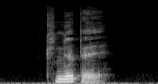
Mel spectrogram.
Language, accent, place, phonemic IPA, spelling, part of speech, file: German, Germany, Berlin, /ˈknʏpəl/, Knüppel, noun, De-Knüppel.ogg
- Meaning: cudgel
